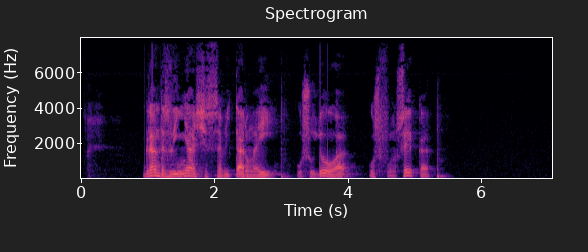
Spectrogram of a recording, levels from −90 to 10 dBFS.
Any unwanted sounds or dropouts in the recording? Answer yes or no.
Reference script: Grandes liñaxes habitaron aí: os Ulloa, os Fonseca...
no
